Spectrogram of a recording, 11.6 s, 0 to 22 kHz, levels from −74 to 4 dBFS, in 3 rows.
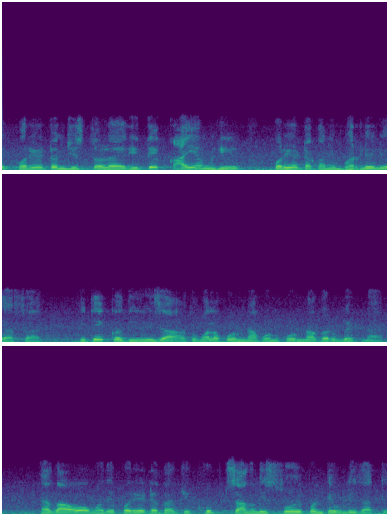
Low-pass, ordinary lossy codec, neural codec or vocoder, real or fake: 7.2 kHz; Opus, 32 kbps; none; real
